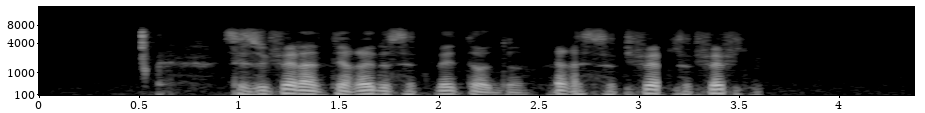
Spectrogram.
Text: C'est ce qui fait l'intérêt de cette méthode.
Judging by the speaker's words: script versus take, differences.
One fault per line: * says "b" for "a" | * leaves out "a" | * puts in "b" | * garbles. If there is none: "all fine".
* leaves out "qui"
* garbles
